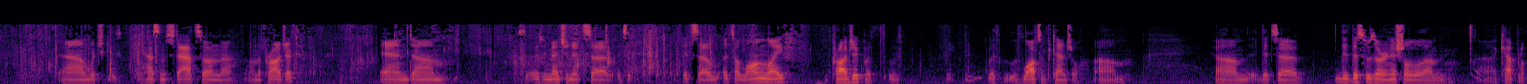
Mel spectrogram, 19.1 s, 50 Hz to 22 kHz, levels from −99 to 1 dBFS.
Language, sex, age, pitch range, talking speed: English, male, 30-49, 95-110 Hz, 145 wpm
